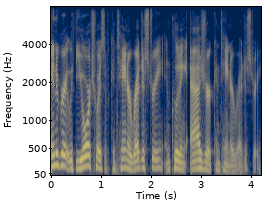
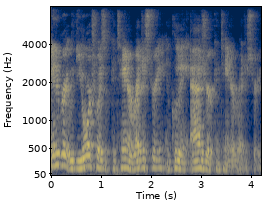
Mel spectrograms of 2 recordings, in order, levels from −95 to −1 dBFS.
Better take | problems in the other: first | room echo; dies away in 0.4 s

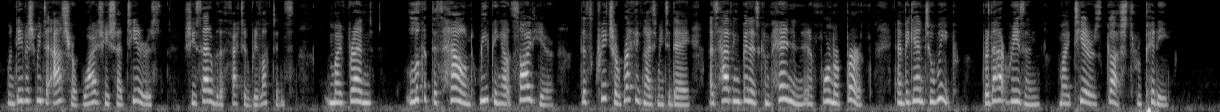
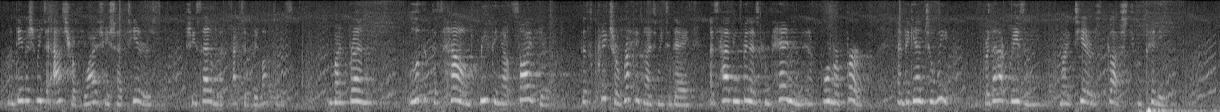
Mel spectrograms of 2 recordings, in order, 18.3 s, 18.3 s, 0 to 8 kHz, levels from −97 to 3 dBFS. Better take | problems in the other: first | background sound (Fire); 16 dB below the speech // room echo; dies away in 1.9 s

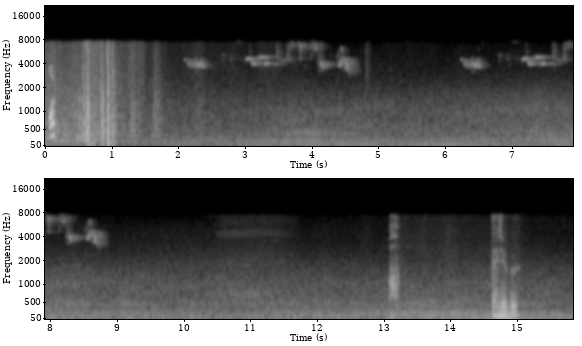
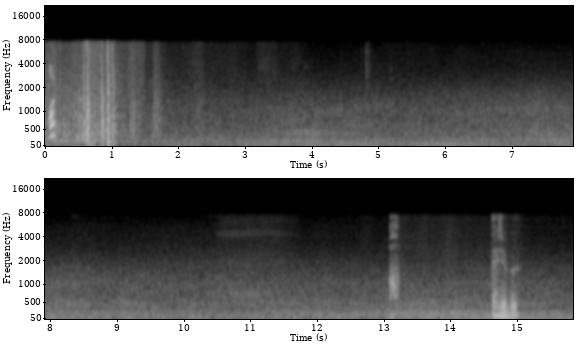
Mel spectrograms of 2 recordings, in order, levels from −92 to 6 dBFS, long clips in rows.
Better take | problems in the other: second | background sound (Chirp, tweet); 10 dB below the speech

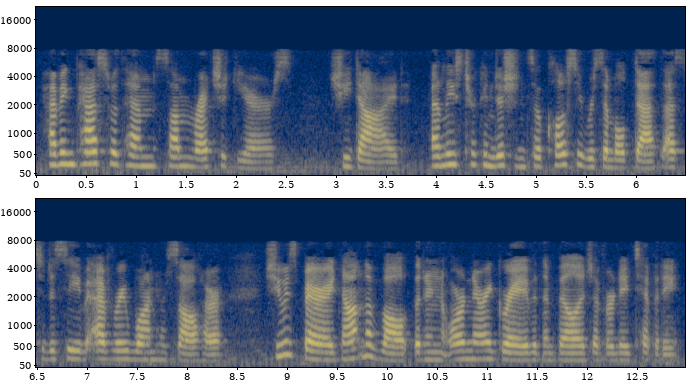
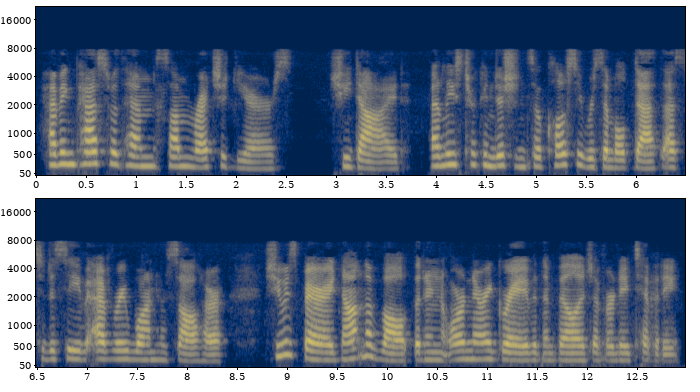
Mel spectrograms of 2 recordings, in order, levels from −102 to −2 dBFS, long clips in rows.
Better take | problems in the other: first | noise reduction (neural mask model Resemble Enhance denoiser)

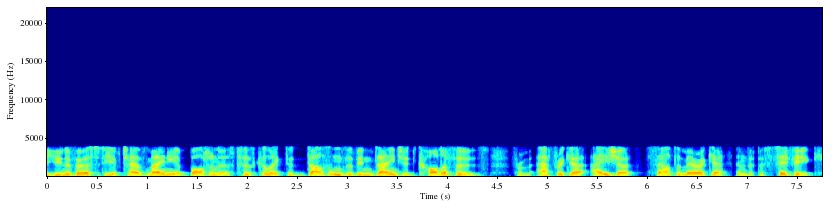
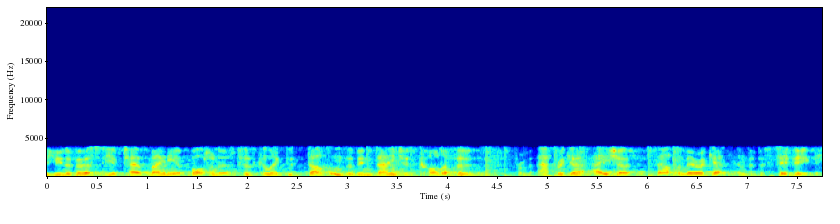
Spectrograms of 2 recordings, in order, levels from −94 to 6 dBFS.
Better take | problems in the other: first | background sound (Drum / Drum kit); 15 dB below the speech // room echo; dies away in 1.3 s

